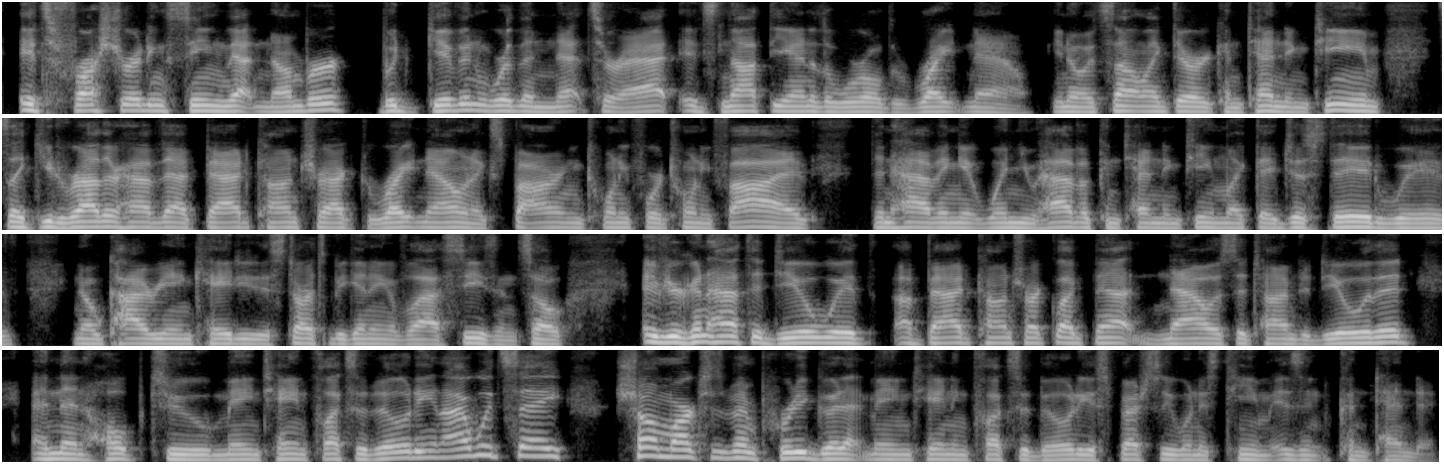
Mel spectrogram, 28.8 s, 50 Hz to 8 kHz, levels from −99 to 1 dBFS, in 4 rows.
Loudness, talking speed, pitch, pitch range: -27 LUFS, 245 wpm, 130 Hz, 125-140 Hz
